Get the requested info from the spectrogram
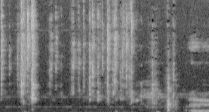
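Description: Faint clicking of a computer keyboard: a run of separate keystrokes typing a word into a search box.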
